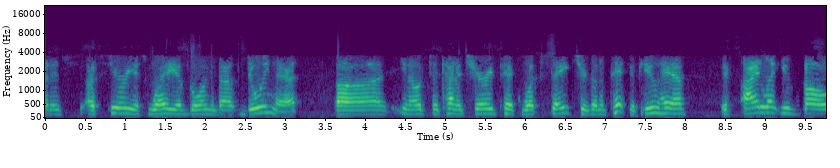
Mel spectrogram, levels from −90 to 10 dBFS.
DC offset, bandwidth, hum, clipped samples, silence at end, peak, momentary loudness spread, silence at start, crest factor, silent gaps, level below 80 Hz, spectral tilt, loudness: under 0.1%; 3.7 kHz; none; under 0.1%; 0 s; -2 dBFS; 9 LU; 0 s; 18 dB; none; -66 dBFS; -9.5 dB/octave; -21 LUFS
